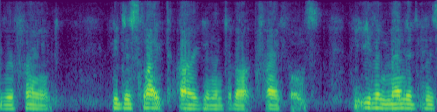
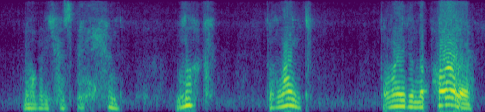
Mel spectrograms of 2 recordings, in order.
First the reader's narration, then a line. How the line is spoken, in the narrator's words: Verloc gasped out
